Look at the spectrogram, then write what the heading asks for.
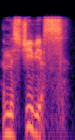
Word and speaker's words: mischievous: and one last word this word here is mischievous mischievous okay there you go nice job everything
